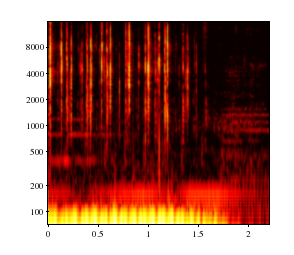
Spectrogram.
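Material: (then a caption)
Plastic, steel. A tall, thin plastic Vallejo paint dropper bottle holding a non-rusting steel ball bearing is shaken. The result is a rapid, bright rattle of clicks as the metal ball knocks inside, mixing the paint, which fades out after about two seconds over a low steady hum. The rattle confirms the ball is inside and doing its job.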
